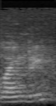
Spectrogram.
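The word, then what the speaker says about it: weinre: uh Winery so it's it's actually pronounced that pronounced as Winery so it it stands for web inspector remote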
